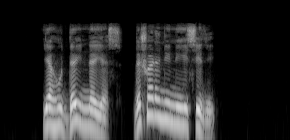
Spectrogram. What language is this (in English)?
Kabyle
